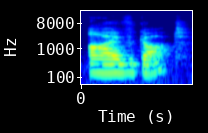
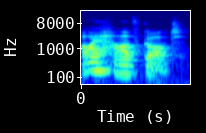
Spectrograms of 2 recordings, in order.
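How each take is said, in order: First: The words are contracted into two syllables. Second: Each word is said in full, unreduced. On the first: "the contracted" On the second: "you can say I have got, but it's very long"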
